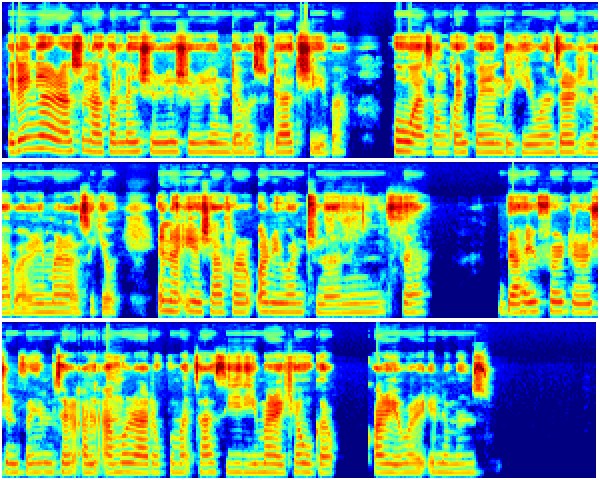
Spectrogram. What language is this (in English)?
Hausa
